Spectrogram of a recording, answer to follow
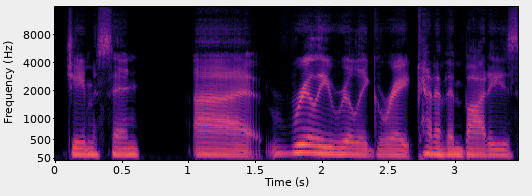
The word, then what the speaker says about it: JMSN: We're going to highlight this really great artist, Jameson, JMSN, but pronounced Jameson.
